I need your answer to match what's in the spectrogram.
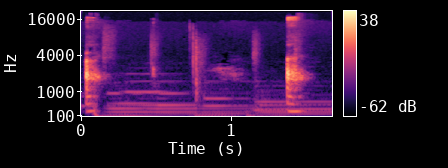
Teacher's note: Light tone is very short as well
